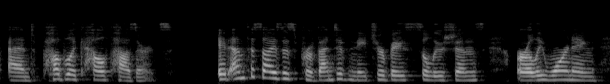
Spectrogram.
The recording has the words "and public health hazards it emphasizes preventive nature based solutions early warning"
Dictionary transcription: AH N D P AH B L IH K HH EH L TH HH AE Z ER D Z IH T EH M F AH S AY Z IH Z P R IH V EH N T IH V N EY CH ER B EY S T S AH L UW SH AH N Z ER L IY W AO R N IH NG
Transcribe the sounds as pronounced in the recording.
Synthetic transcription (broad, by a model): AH N P AH B L IH K HH EH L TH HH AE Z ER D Z IH T EH M F AH S AY Z IH Z P R IH V EH N T IH V N EY CH ER B EY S S AH L UW SH AH N Z ER L IY W AO R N IH NG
